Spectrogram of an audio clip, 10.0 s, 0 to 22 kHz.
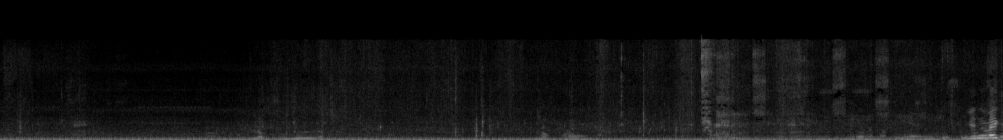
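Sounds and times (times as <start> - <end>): small engine droning: 0.0 - 10.0.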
